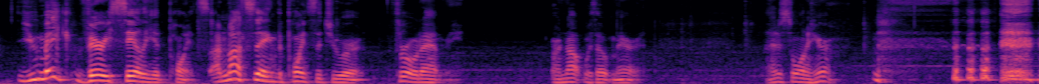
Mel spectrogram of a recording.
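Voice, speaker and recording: With lively intonation, the man keeps to a moderate pace. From Canada. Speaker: game streamer. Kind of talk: casual live gameplay chat. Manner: animated.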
